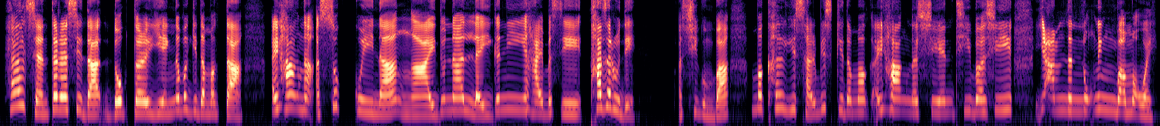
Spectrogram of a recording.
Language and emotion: Manipuri, angry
